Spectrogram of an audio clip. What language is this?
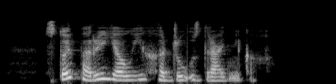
Belarusian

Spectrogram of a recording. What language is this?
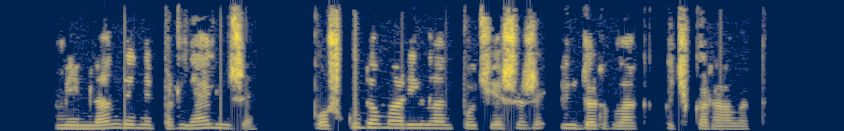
Mari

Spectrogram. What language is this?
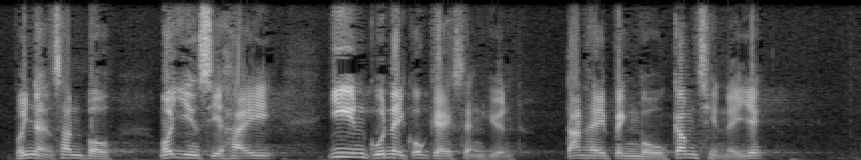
Cantonese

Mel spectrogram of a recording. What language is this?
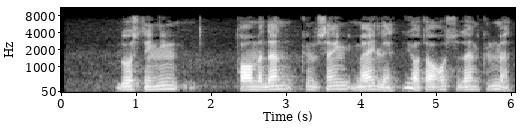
Uzbek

